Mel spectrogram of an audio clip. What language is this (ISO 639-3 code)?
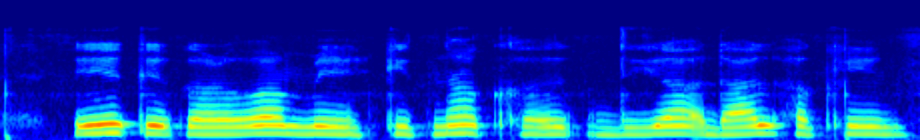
mag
